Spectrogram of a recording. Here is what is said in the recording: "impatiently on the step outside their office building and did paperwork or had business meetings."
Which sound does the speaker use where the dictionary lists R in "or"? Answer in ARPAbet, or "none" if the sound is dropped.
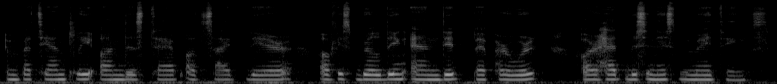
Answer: R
